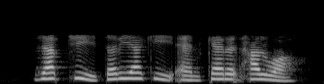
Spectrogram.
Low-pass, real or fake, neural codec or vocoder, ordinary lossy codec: 7.2 kHz; real; none; AAC, 16 kbps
